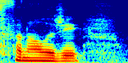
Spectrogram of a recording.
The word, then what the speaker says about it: phenology: It's phenology,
